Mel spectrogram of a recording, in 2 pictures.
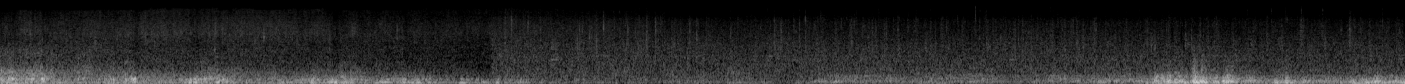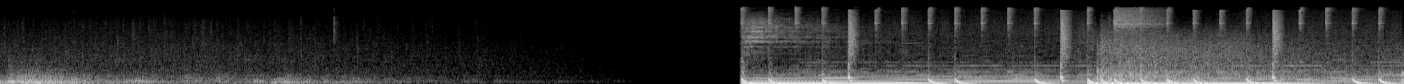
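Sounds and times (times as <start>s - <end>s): low rolls of thunder: 0.0s - 5.4s, 8.2s - 17.8s, 25.0s - 28.0s
steady rain: 0.0s - 20.6s, 22.1s - 28.0s.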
